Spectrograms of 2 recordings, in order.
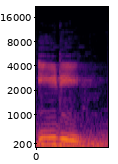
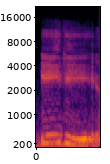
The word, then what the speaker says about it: EDI: Why are you named EDI? EDI is the phonetic pronunciation of EDI. That is an acronym for Enhanced Defense Intelligence.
